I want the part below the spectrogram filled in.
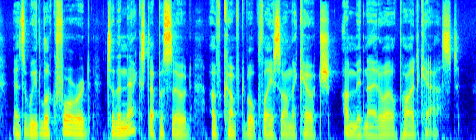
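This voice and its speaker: An ordinary speaking voice from a man, fairly low in pitch at a moderate pace, dry and close with no echo, on a very clean recording with a silent background. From Canada. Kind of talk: casual interview; scripted intro and outro.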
